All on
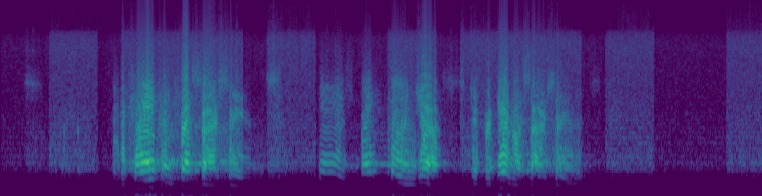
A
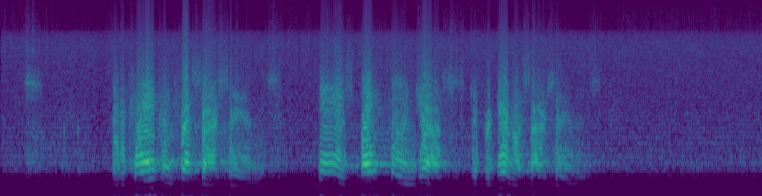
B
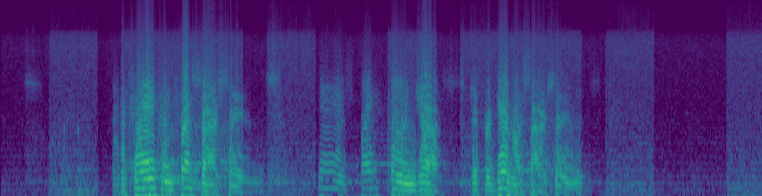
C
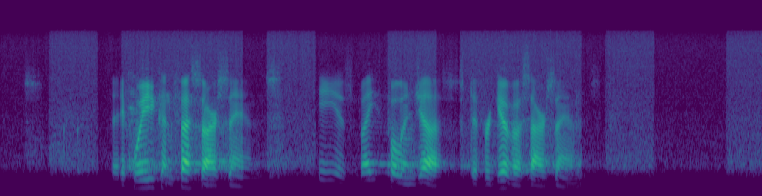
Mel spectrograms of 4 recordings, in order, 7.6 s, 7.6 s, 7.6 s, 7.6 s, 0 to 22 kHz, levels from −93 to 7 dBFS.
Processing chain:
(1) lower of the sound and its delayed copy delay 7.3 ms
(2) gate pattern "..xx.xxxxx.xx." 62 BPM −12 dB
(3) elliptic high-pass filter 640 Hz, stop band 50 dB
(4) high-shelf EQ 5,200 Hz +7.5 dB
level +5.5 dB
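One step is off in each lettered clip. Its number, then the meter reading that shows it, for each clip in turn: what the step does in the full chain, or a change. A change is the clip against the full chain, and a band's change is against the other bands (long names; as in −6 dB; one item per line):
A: 2, change in integrated loudness +1.0 LU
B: 3, 500 Hz band +5.0 dB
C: 1, 8 kHz band −4.0 dB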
